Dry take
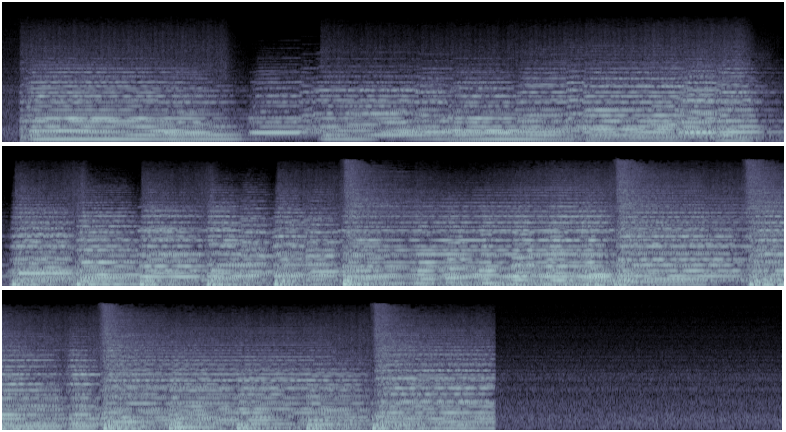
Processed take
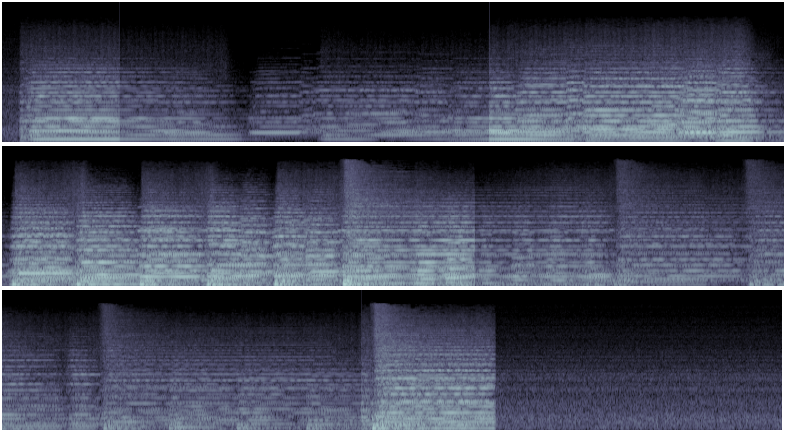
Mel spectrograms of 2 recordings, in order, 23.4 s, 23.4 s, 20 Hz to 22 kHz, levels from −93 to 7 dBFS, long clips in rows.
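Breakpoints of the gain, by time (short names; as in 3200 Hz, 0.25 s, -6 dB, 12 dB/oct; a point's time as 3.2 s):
-2.5 dB
from 1.17 s -10.5 dB
from 4.87 s +0.5 dB
from 12.54 s -11 dB
from 19.23 s +1 dB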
